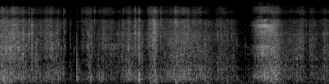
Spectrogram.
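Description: Plastic Temu parcel packaging crinkles and crackles close up as it is handled and pulled open, with irregular rustling bursts throughout.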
